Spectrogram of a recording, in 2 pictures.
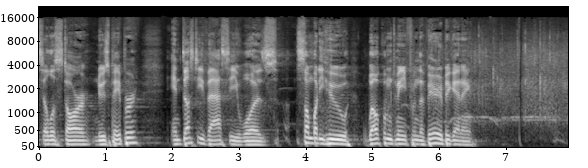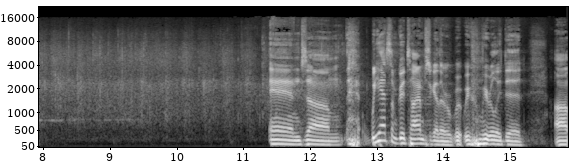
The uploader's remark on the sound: this episode gives you a peak inside of the live show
